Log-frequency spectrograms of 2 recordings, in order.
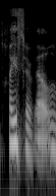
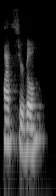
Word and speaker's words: Placerville: So it's set in, yeah, I was saying Placerville, which is not how it's said. Is could you say it again for me? – Placerville.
